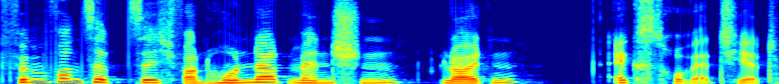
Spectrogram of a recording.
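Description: Dry and close with no echo, a woman's fairly high voice moves at a very slow pace with ordinary pitch variation. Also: very clean recording, silent background. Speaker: podcast host. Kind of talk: casual solo monologue.

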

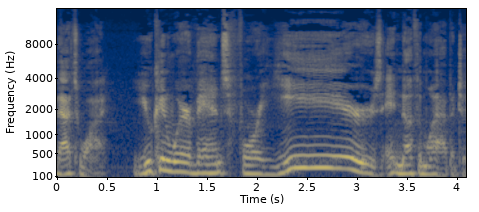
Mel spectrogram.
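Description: Noticeable background noise accompanies a woman talking in an American accent. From US Midwest, Dayton, Ohio. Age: 20s. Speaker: podcast co-host. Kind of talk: casual debate. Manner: animated.

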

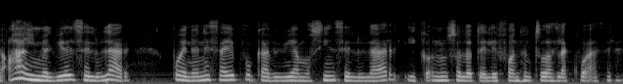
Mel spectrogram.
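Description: A woman's normal speaking voice, medium in pitch, at a fairly quick pace with fairly even intonation. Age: 60s. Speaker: radio listener sending a voice message. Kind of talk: recorded listener anecdote.

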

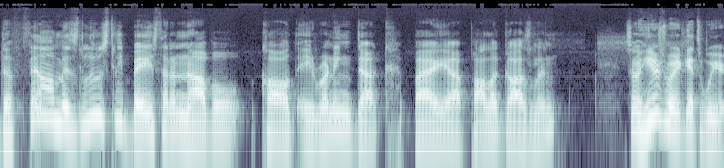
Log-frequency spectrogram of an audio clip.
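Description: In a very clean recording with a silent background, a plain, everyday voice moves at a moderate pace with lively intonation. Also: man, fairly high pitch for a man. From Spanish-speaking country, moved to US as child. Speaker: podcast co-host. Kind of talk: casual chat.

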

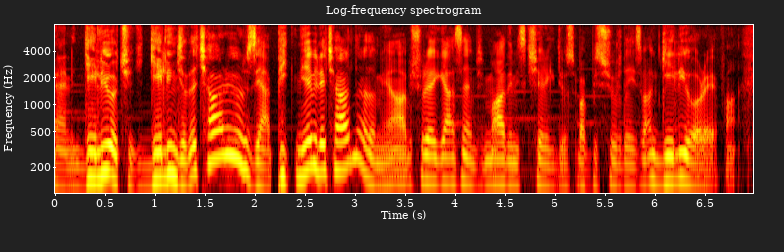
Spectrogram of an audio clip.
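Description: Very fast delivery with lively intonation, a dark, mellow tone and hardly any pauses. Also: man, medium pitch for a man. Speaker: podcast host. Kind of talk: casual chat.

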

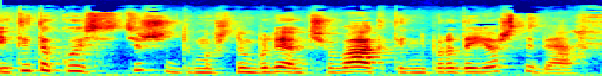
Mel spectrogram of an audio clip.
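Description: A woman with a fairly high pitch speaks in a somewhat breathy way. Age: 30s. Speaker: florist and entrepreneur. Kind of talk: casual chat.

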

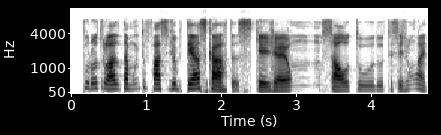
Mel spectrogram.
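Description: A man with a plain, everyday voice speaks at a fairly high pitch with ordinary pitch variation, in a dry, close sound with no echo. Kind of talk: casual chat. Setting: live stream.

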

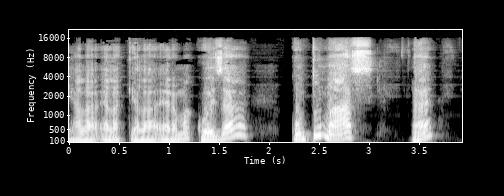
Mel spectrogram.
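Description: On a very clean recording with a silent background, a man's dark, mellow voice makes very wide pitch swings in a dry, close sound with no echo. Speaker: building manager. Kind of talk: casual chat.

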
